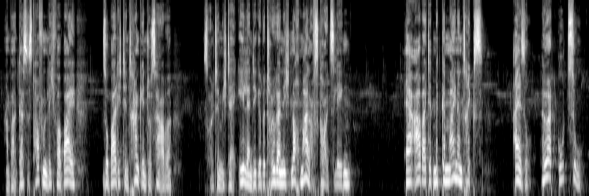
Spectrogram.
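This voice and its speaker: A man voicing a shrewd, bargaining male fox in a storybook reading, speaking in a husky, urgent and conspiratorial way. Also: sits high, pitched above the performer's own voice, heavily acted.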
